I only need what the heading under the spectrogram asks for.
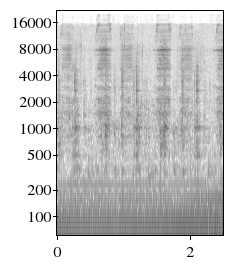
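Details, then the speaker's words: Cessna 140 aircraft engine, throttle closed, being pumped by hand to prime before hand propping; repeated soft sucking slurps at the carburetor, normal priming, about four pumps per cylinder. "You hear a little slurping sound. And if the throttle is closed, that's the maximum amount of suction you'll get, and it'll pull fuel right into that engine, prime it, and get it ready to start."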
